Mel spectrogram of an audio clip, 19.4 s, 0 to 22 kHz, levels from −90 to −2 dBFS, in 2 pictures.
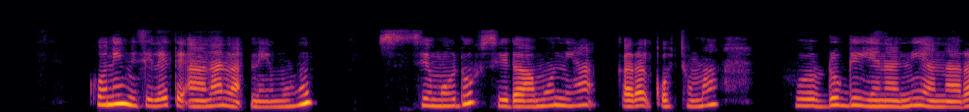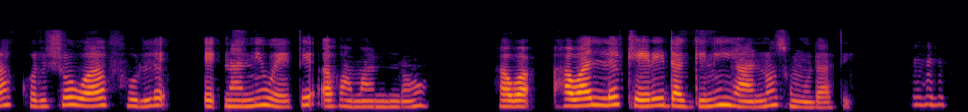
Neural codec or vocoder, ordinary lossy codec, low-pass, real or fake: vocoder, 44.1 kHz, 80 mel bands, Vocos; AAC, 32 kbps; 7.2 kHz; fake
